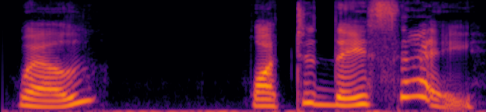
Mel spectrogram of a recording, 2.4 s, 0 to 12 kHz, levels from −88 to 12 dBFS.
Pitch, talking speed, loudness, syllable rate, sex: 245 Hz, 125 wpm, -19 LUFS, 4.8 syllables/s, female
